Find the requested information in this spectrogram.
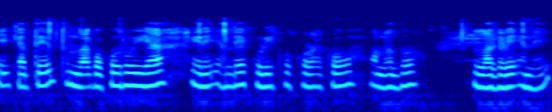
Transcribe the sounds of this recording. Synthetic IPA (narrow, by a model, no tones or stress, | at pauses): ɛc̚ˀkat̪ɛt̪ɔmɾaʔkɔkɔɾujaɛnɛc̚ˀalɛkuɽikɔkɔɽakɔɔnad̪ɔ | laɡɽɛɛnɛc̚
